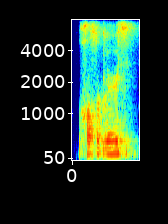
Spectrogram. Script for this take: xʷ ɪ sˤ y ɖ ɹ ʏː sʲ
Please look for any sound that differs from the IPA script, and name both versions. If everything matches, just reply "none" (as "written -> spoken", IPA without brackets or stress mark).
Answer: ɹ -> l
